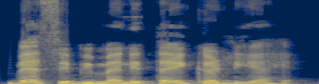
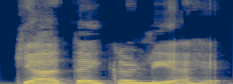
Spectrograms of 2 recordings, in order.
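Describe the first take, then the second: First: "तय कर लिया है" said as a settled statement; plain statement. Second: "तय कर लिया है" asked back, led by "क्या"; questioning echo. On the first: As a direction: announce "तय कर लिया है" without a questioning tune. Daughter-in-law states her decision. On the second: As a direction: turn "तय कर लिया है" into a probing question. Mother-in-law asks it back. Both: Acted.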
